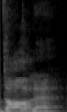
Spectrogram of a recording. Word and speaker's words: Dale: called it um a dollar a dale sweater of norway is a is a sweater brand and it's also a yarn brand um it's pronounced dale in english but in norwegian but it's and it's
